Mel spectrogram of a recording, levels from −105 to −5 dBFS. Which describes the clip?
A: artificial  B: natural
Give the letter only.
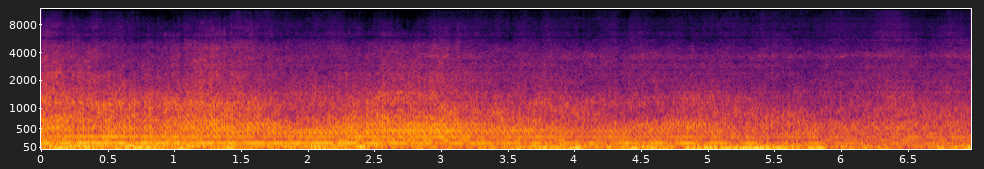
A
